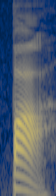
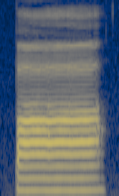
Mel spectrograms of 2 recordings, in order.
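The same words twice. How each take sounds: First: The pitch falls sharply from high to low. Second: The pitch stays high and level. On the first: "dibaca menekan dari atas ke bawah" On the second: "Nomor satu kita bisa baca dibaca datar tinggi"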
